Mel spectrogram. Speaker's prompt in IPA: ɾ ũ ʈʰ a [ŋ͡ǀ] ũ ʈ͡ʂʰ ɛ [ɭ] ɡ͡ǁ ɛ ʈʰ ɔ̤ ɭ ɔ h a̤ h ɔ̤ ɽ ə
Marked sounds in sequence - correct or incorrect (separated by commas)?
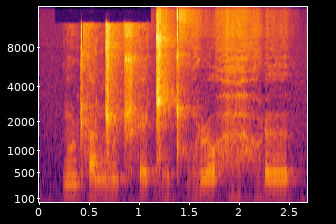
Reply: incorrect, incorrect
